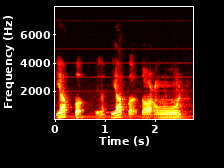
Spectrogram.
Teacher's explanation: Maka cara membacanya agak ada pantulannya, seperti ada pantulan. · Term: qalqalah sugro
